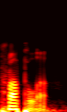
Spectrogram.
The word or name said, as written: propyla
